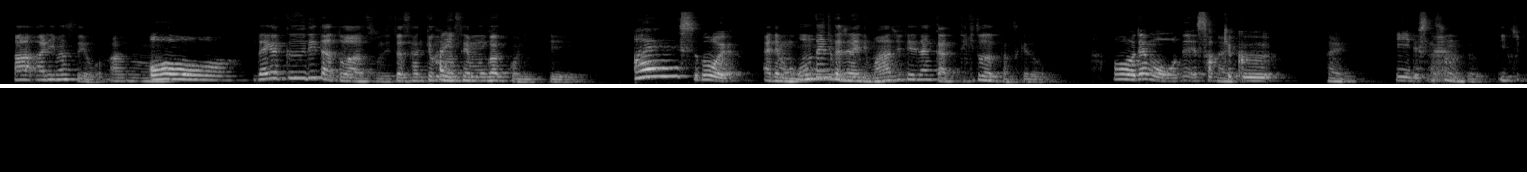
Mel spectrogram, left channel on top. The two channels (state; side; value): silent; right; 56 dB below the other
